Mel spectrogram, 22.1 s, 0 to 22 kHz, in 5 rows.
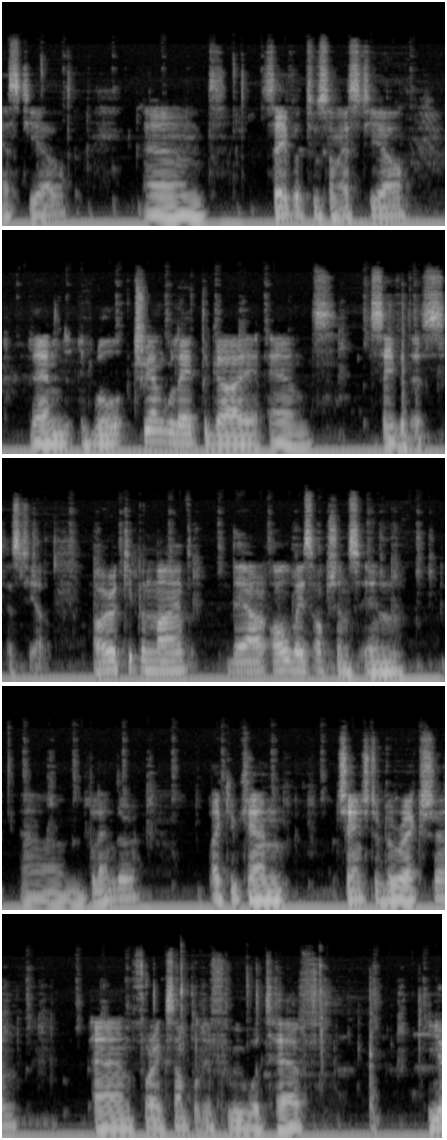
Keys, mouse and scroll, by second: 0.4 middle click, 2.3 click, 19.2 click, 19.5 Tab, 20.2 click, 20.9 Escape.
